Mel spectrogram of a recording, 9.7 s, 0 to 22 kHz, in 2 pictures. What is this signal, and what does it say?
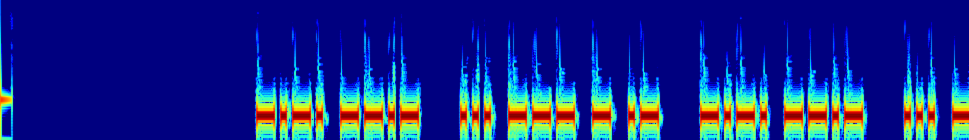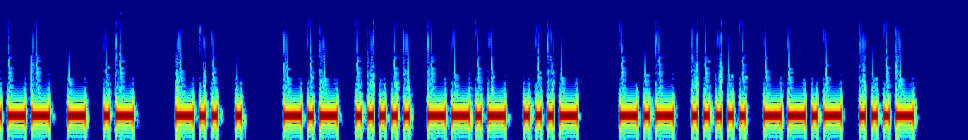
Morse code, heard as a keyed tone, about 43 wpm, 690 Hz. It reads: CQ SOTA CQ SOTA DE K5QV K5QV
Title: SOTA QSO Practice 40wpm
